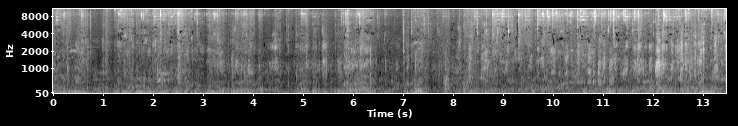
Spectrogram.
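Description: Several dogs playing together, with occasional whimpers and yips over a low rumble on the microphone.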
